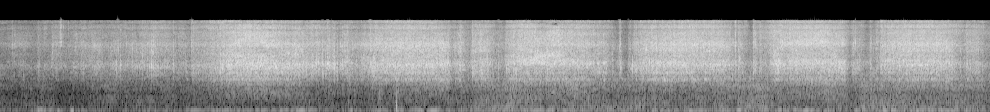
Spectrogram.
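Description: Skis carving turns on hard-packed groomed snow: a scraping hiss that builds as speed picks up, then swells and eases about every second and a half with each turn, over a low rumble of wind on the microphone.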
